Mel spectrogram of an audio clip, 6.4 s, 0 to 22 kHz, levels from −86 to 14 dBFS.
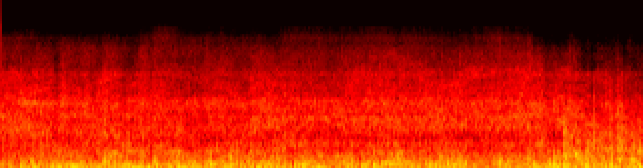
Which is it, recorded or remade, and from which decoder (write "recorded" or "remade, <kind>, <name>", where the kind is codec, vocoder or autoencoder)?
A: remade, codec, SNAC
